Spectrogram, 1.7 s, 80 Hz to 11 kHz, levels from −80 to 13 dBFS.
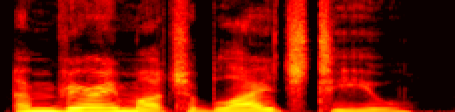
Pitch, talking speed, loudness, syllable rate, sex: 205 Hz, 210 wpm, -16 LUFS, 6.1 syllables/s, female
